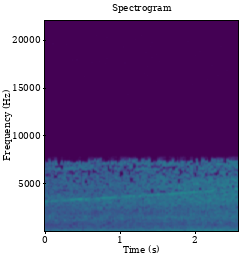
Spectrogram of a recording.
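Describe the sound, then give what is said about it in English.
A steady, loud mechanical roar with a deep droning hum from centrifuges spinning up wildly at high speed, resembling a jet engine. It continues unbroken with no talking. “But those centrifuges are potentially spinning up wildly. A huge noise would occur. It'd be like, you know, a jet engine.”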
